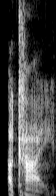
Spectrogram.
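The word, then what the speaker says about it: açaí: ever had one and if you want to say it correctly it's acai well dude you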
